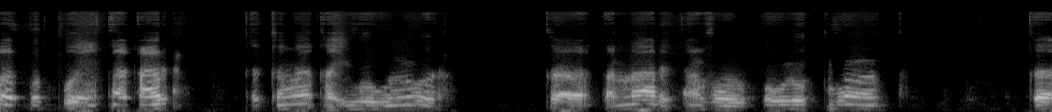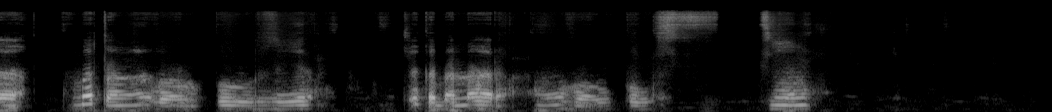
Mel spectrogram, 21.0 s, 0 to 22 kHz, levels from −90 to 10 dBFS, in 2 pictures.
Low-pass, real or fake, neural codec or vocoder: 14.4 kHz; fake; codec, 44.1 kHz, 2.6 kbps, DAC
